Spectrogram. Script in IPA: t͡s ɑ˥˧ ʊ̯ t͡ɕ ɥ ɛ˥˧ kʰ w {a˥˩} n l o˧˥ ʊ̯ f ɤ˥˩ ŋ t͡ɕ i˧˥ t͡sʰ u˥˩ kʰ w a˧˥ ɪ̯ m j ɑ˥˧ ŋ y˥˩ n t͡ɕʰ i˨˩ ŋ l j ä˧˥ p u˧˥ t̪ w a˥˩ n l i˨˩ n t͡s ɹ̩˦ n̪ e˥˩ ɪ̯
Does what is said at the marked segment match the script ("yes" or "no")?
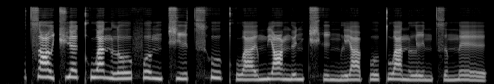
yes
